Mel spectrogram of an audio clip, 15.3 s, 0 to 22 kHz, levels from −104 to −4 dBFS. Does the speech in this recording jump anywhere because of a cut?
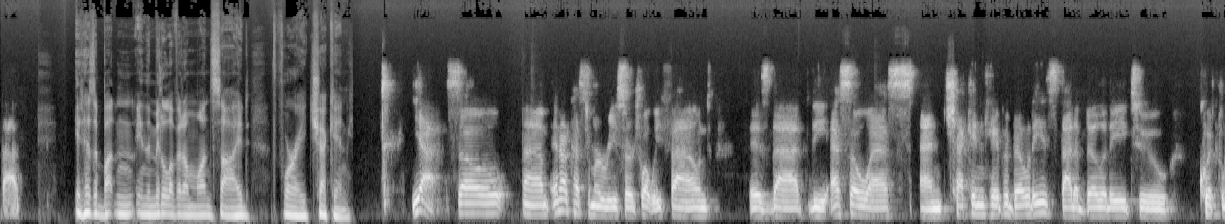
yes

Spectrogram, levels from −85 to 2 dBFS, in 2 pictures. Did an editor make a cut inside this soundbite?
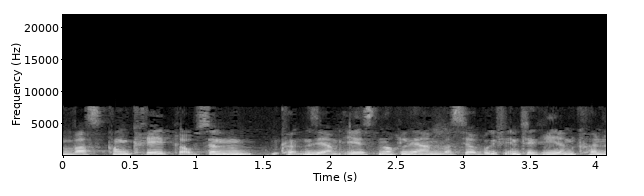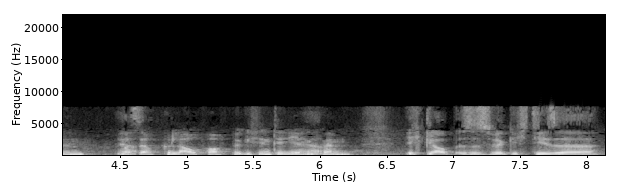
no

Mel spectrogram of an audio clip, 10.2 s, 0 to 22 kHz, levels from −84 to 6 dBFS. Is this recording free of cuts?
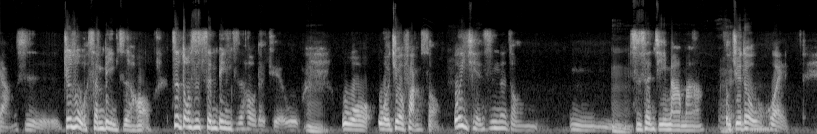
no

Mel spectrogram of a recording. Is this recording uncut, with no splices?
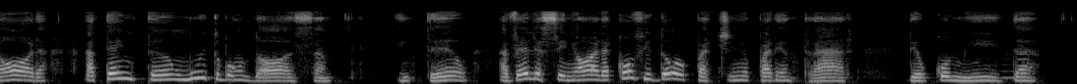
yes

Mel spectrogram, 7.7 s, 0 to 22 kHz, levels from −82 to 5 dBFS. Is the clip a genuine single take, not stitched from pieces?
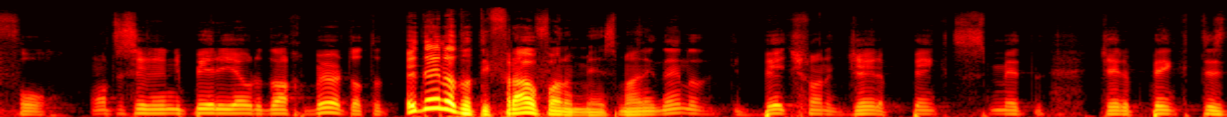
no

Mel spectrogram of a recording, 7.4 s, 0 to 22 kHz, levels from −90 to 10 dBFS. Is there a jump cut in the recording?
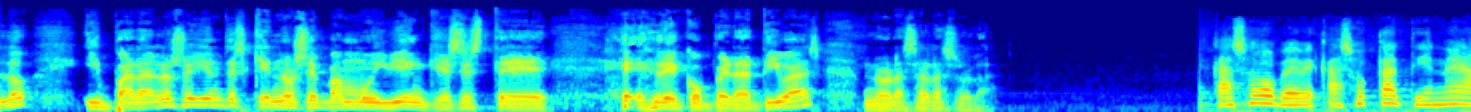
yes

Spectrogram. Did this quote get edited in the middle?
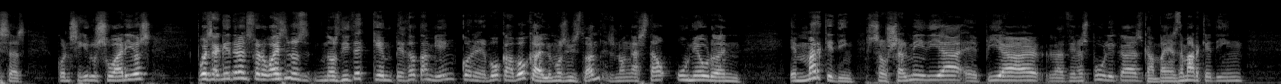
yes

